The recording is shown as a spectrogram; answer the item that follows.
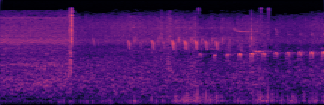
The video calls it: Chant du pic flamboyant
